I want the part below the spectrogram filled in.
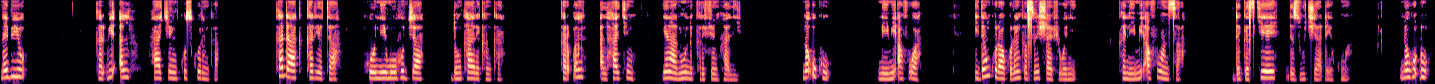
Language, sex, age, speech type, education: Hausa, female, 30-45, spontaneous, secondary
